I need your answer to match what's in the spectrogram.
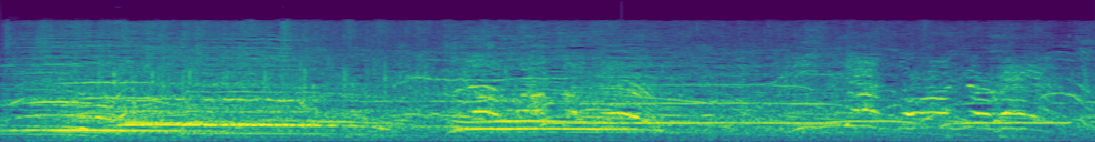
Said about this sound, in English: those are clearly boos from that crowd as he walks to the podium. He's running for president, but this is the reaction he's getting from fellow Floridians.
